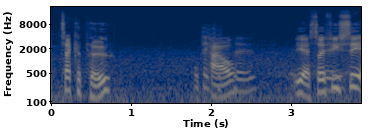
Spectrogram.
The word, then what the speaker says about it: Tekapo: word of the name TECA Pooh yeah so if you see in the way this opponent the mare is spelling it well actually they're pronouncing the P as a bee almost appears and it's almost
